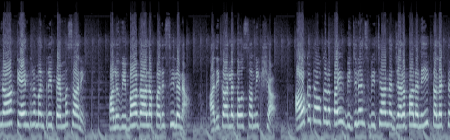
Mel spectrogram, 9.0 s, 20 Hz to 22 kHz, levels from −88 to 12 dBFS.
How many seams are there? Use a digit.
0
